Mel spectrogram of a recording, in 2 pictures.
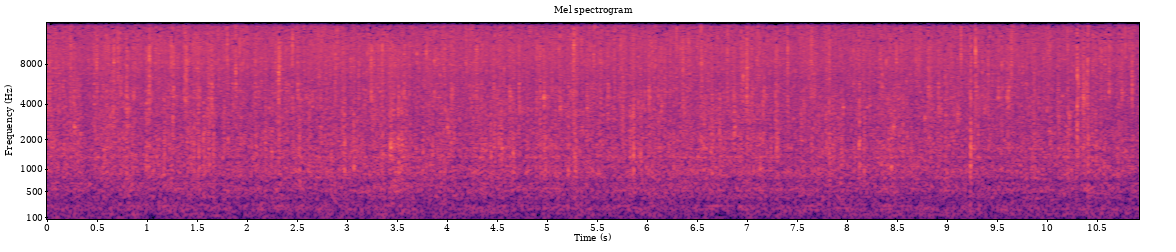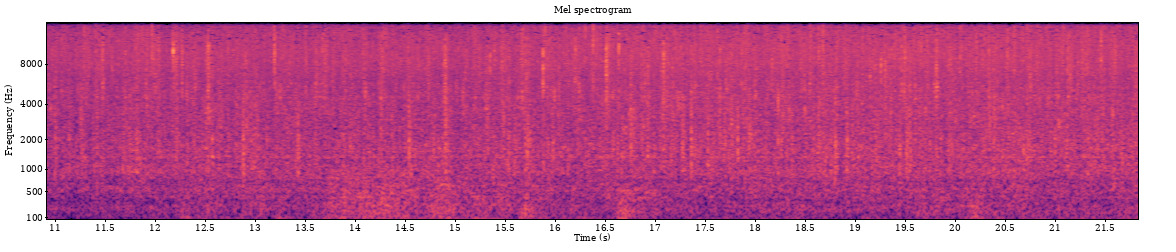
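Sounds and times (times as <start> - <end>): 
rain falling on an ancient house's rooftop: 0.0 - 21.8
thunder rumble: 12.3 - 21.8.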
